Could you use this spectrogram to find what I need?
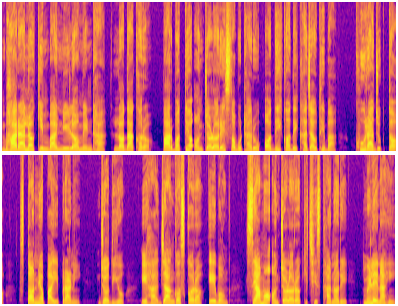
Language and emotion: Odia, neutral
